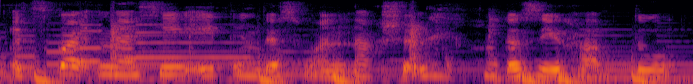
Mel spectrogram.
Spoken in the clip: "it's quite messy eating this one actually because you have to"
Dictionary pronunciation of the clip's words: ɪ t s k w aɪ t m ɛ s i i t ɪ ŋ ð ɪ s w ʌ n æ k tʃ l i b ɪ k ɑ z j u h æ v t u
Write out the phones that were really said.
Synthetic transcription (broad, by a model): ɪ t s k w aɪ t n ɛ s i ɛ t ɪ ŋ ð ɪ s w ʌ n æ k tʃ i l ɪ k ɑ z j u h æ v t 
